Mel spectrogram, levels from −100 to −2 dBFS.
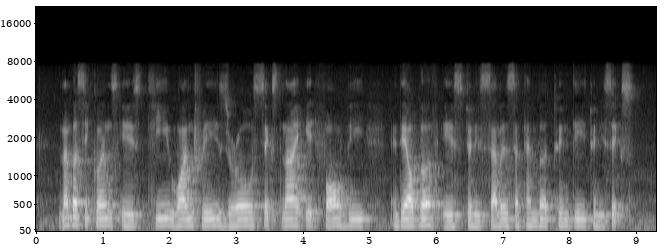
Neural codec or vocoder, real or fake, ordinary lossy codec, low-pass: codec, 16 kHz, 8 kbps, FunCodec, trained on Chinese and English, 25 frames a second; fake; none; none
